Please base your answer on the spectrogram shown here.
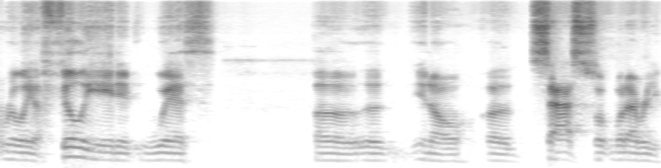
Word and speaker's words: SaaS: SAAS?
